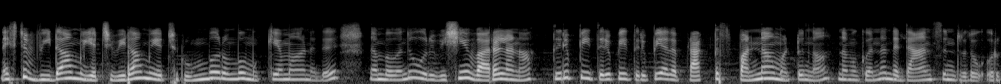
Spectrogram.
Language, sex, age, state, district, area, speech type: Tamil, female, 18-30, Tamil Nadu, Cuddalore, urban, spontaneous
